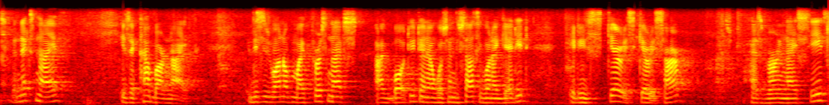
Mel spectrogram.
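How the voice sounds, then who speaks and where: This man talks at a moderate pace with a non-native accent, pausing often and at length. Background noise is noticeable throughout. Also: medium pitch for a man, fairly even intonation. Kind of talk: casual talk to camera.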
